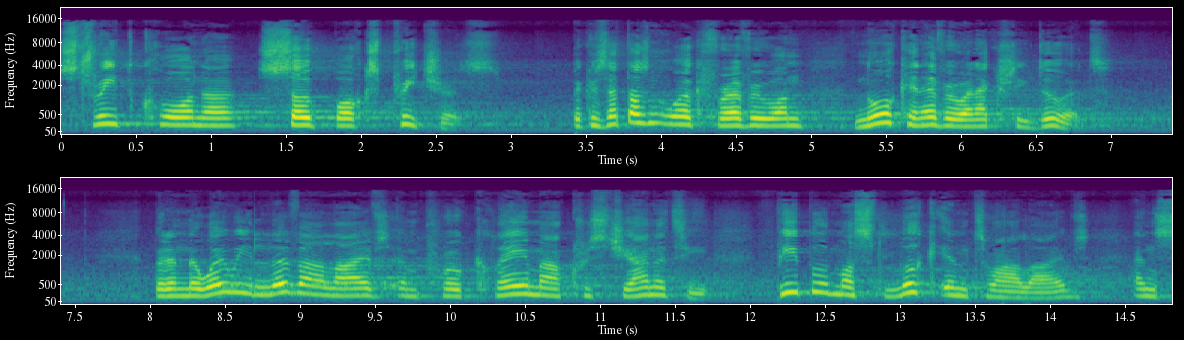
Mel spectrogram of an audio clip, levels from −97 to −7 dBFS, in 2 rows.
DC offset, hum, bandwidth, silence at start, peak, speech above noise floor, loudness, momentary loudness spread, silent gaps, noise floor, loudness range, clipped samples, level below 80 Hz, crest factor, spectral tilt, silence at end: under 0.1%; none; 15 kHz; 0 s; -2 dBFS; 29 dB; -19 LUFS; 14 LU; none; -48 dBFS; 5 LU; under 0.1%; -76 dBFS; 18 dB; -4.5 dB/octave; 0 s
